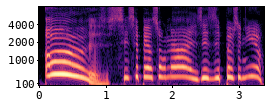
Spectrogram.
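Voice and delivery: find the hummer; hammed-up high wonder; high discovery. Curious stranger discovers hummer.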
